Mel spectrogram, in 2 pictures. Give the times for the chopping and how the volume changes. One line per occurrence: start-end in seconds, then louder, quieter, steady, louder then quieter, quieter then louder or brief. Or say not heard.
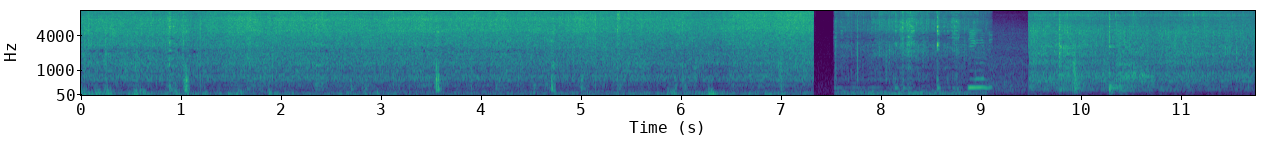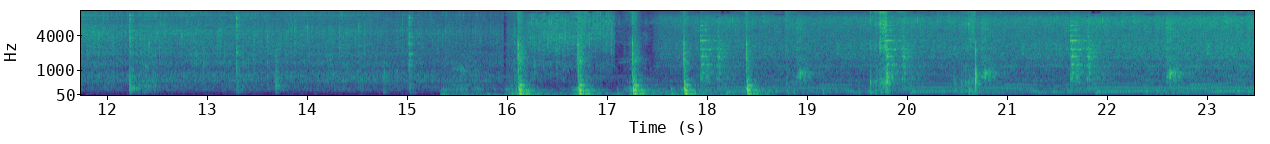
15.3-20.9 quieter then louder.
